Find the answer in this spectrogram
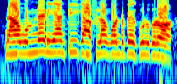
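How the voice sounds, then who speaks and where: A woman's voice: very high-pitched, fairly even intonation, racing, pushed and bright, no room sound. A woman voicing an upset young woman who pleads and complains, in a scripted family drama. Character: young woman, tearful and upset, facing an arranged match.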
